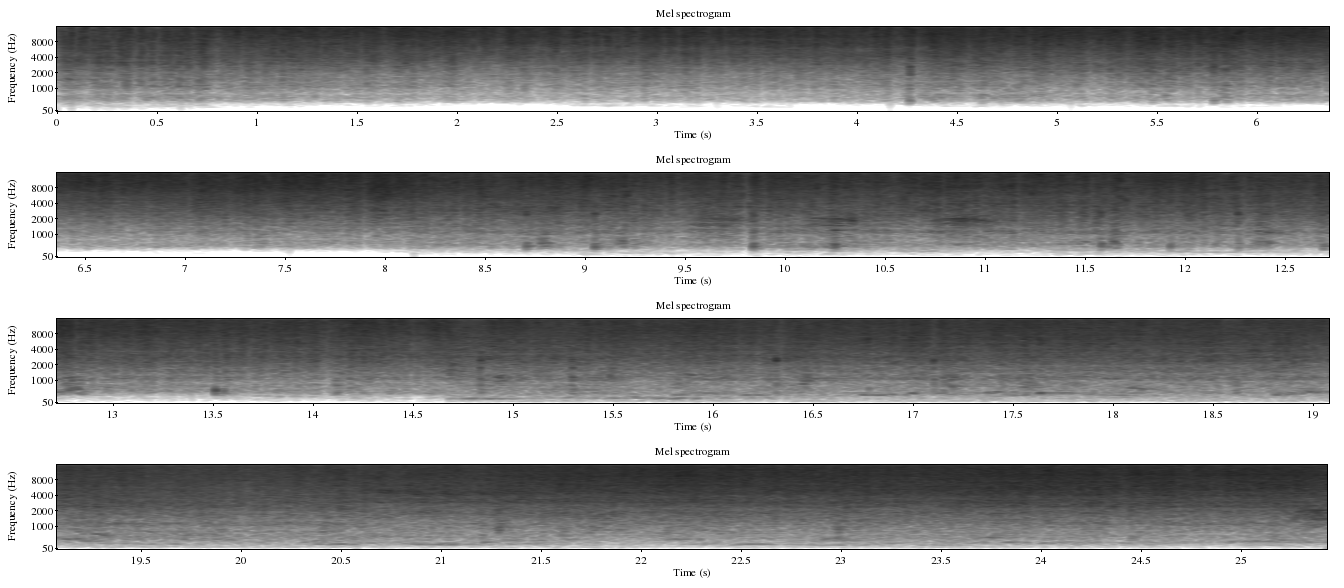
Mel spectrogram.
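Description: Onion, ginger-garlic paste and tomato-green chilli paste frying in oil for soybean korma, a loud, steady sizzle and hiss with occasional stirring scrapes throughout, swelling brighter partway through.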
